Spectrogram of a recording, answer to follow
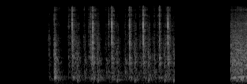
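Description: Typewriter sound effect: a quick run of about eight key clacks over a little more than a second, starting about half a second in.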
